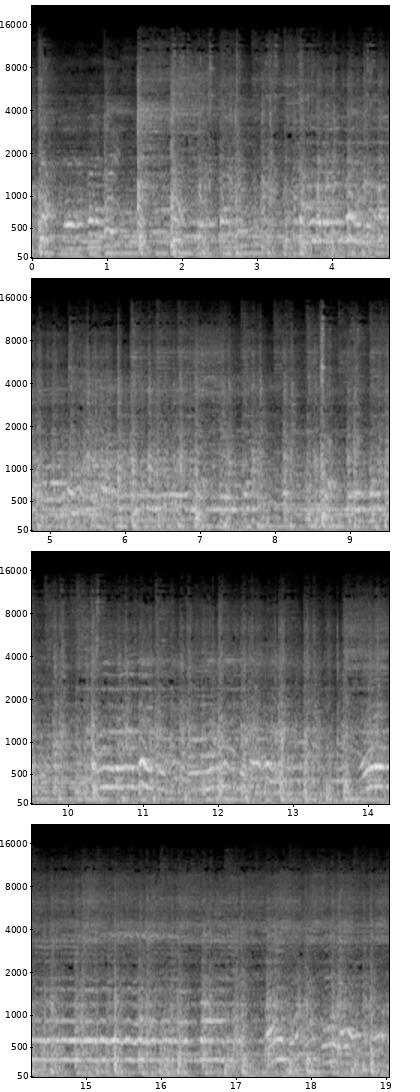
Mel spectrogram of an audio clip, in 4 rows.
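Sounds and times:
drums keeping a steady beat: 0:00.0 - 0:19.0
live band playing folk dance music: 0:00.0 - 0:19.0.

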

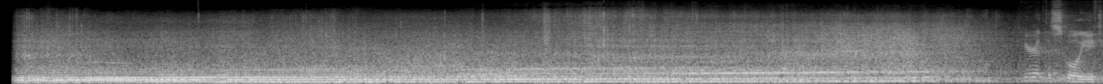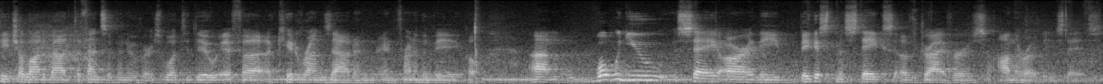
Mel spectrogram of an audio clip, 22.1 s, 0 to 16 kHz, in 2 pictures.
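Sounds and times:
rotary engine car driving: 0:00.1 - 0:20.2.

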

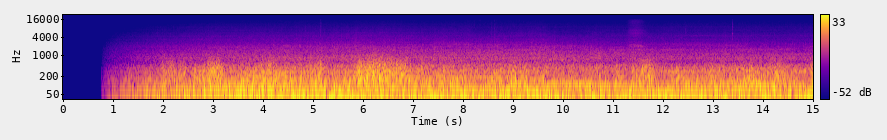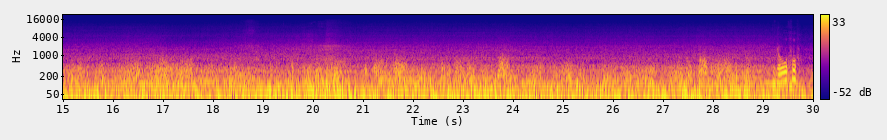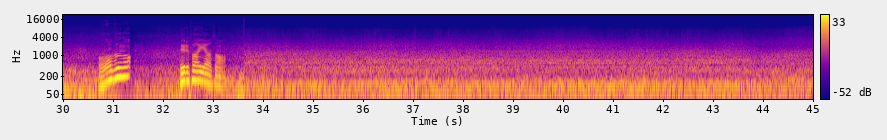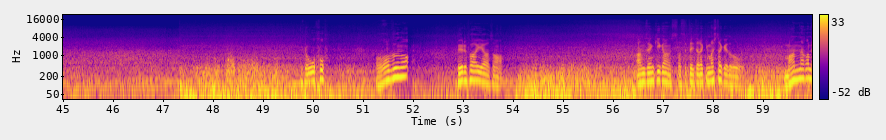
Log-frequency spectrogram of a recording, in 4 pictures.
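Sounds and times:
wind and road noise: 0:00.8 - 0:59.9.

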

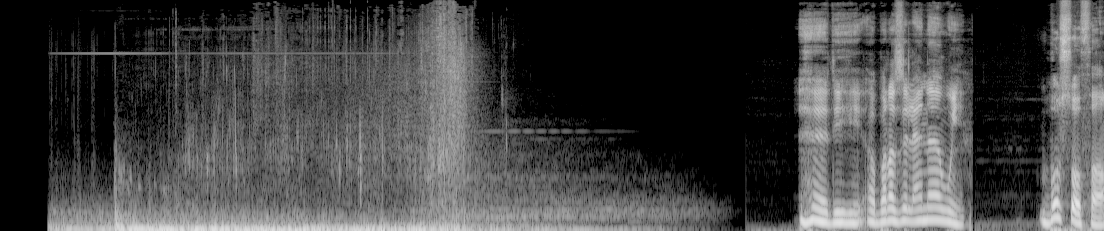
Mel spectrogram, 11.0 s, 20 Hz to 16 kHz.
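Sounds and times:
deep low rumble: 0:00.6 - 0:07.1.

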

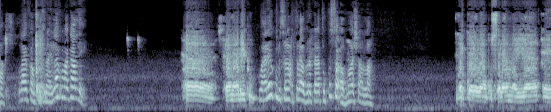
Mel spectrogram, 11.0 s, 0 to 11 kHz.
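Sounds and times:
woman speaking: 0:00.0 - 0:01.8, 0:04.9 - 0:07.6
high chirps: 0:02.5 - 0:03.0.

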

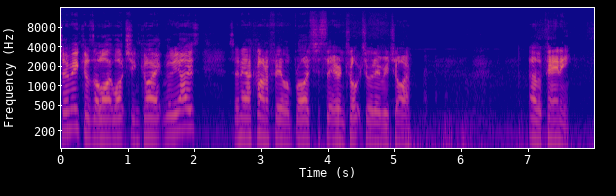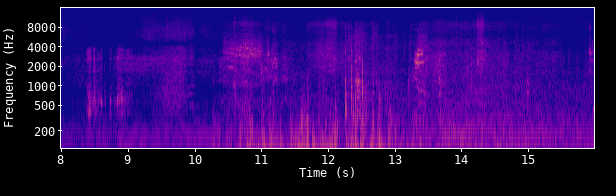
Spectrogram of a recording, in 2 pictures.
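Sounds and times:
wind buffeting microphone: 0:03.7 - 0:09.5, 0:10.1 - 0:16.0.

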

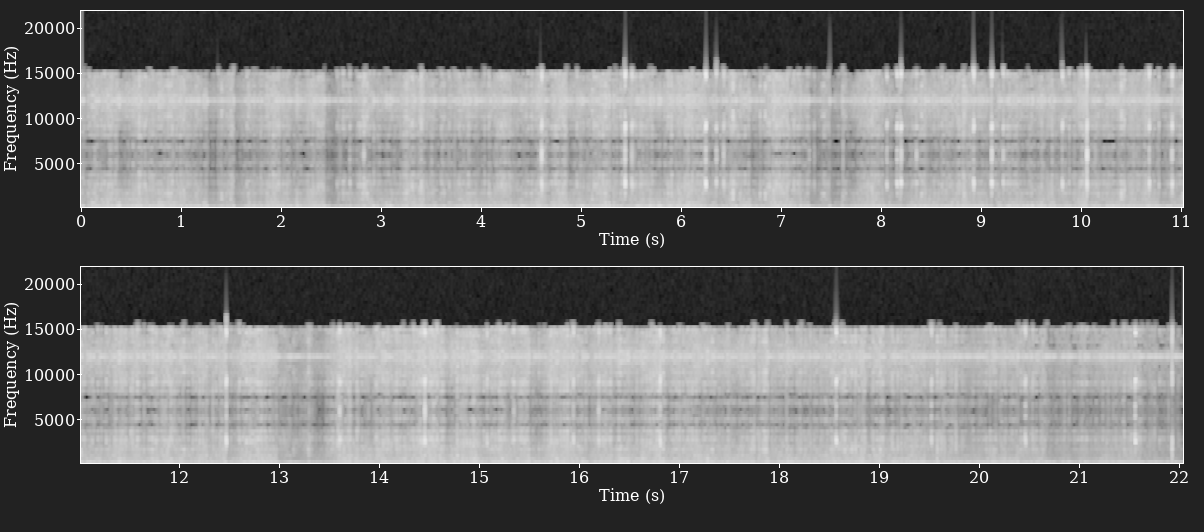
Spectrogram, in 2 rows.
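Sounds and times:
small rattles ticking: 0:00.0 - 0:22.0
street traffic rumble: 0:00.0 - 0:22.0.

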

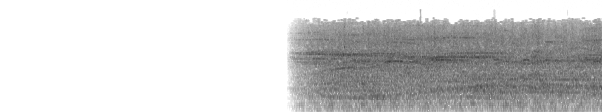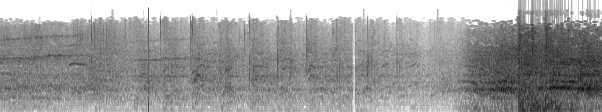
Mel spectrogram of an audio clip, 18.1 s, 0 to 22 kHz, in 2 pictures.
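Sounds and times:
crowd din with voices: 0:04.4 - 0:18.0.

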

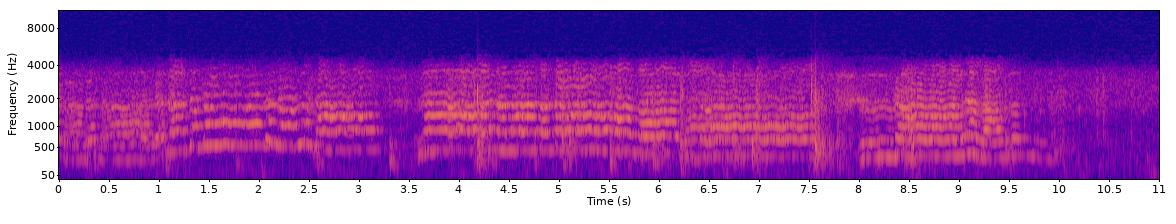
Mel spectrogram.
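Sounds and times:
woman singing: 0:00.0 - 0:10.2.

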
